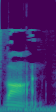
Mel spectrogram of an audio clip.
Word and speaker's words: Vaughan: McGinnis returned to the spot with his friends, John Smith and Anthony Vaughan, pronounced Vaughn.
